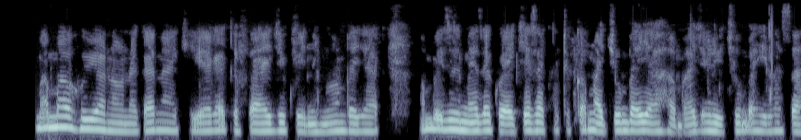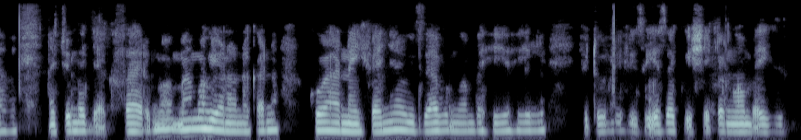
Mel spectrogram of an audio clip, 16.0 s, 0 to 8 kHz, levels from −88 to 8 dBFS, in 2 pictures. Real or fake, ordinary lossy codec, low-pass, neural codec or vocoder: real; Opus, 64 kbps; 7.2 kHz; none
